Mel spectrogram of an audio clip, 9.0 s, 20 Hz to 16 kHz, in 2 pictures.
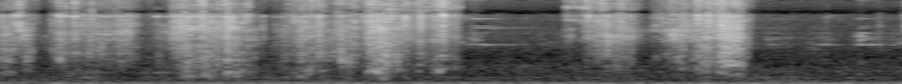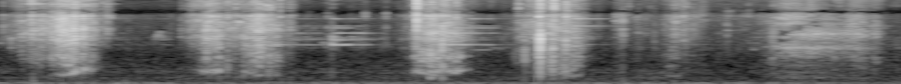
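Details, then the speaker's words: Old front wheel bearing assembly from a 2WD 2006 Lincoln Navigator, removed and spun by hand, gives gritty crunching grind in bursts; badly worn, would likely seize on the highway. "it's pretty shot so yeah that wouldn't have getting on the highway that would definitely seize up so i'm glad that's taken care of"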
